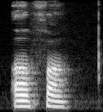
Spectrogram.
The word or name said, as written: enfant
